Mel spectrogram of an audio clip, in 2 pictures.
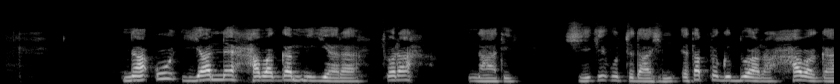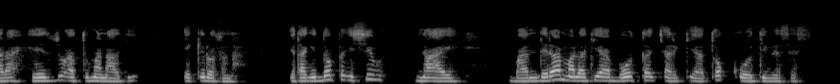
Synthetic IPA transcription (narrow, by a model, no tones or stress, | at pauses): naːʔʊjanːɛhɐbɐɡːɐmɪjɪjaːɾɐt͡ʃʼɔɾɐ | naːt̪ɪ | ʃiːkʼɪʊt̪ːɪd̪aːʃɪnɛt̪ɐpːɛɡɪd̪ːʊwaːɾɐhɐbɐɡːaːɾɐhe̞ːzːʊɐt̪ːʊmɐnaːt̪̬ɪ | ɛkʼːɪd̪ɔsɔnɐ | ʔɛt̪ɐɡɪd̪ːɔpːɛɪsːɪ | nɐʔɐj | bɐnd̪ɛɾɐmɐlɐt̪ɪjaːbo̞ːt̪ːɐt͡ʃʼɐɾkʼːɪjat̪ʼɔkʼːoːt̪ːɪbɛsːe̞ːs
